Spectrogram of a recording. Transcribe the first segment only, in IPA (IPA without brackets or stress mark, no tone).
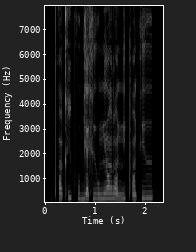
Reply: pʰ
